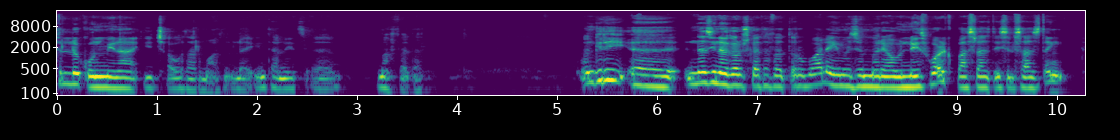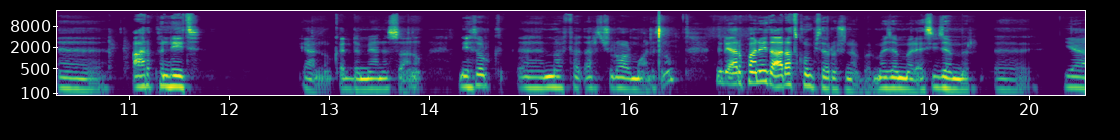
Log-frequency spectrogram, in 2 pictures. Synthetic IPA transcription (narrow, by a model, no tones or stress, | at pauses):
t̪ʰɨlːɨkʼunmenajɪt͡ʃʼːawɔt̪ʰalma̰lət̪nə̰wla̰jʔint̪ʰəɾne̞t̪ | məfət̪ʼəɾ | ʔɨŋɡɨd̪ihɨnːəzːihnəɡəɾo̞t͡ʃːkʰət̪ʰəfət̪ʼːəɾubəhʷalajɛməd͡ʒɛmːəɾjawne̞t̪wɔɾkʼbəasɾazət̪ʼəɲsɨlsazət̪ʼəɲː | ʔaɾpne̞t̪ | jalnə̰wkʼɨd̪ːɨmjanəsːa̰nə̰w | ne̞t̪woɾkməfːət̪ʼəɾt͡ʃɪləwalma̰lət̪nəwɨŋɡɨd̪iaɾpane̞t̪aɾat̪ːkʰo̞mp̬ʰjut̪ʰəɾo̞t͡ʃːnə̰bːəɾməd͡ʒɛmːəɾja̰sid͡ʒɛmːɨɾ | jɛ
